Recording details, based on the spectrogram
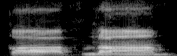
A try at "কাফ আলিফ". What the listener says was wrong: না লাম নেই, এটা আলিফ আলিফ, এটা লাম হলে এখান থেকে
